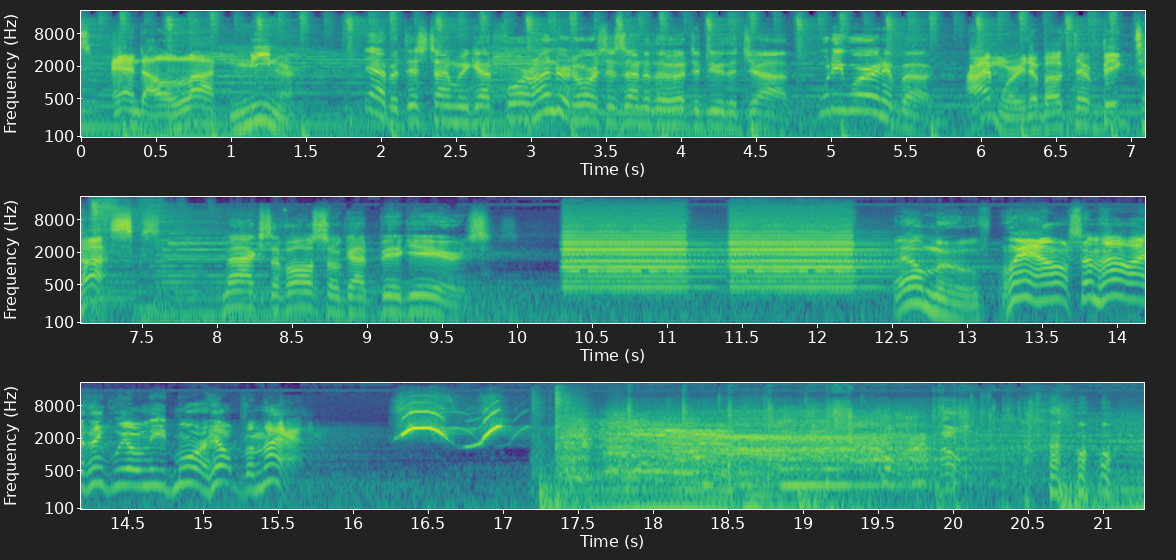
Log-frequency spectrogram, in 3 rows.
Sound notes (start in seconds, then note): 10.2 horn honking; 16.2 whistling; 17.3 roaring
